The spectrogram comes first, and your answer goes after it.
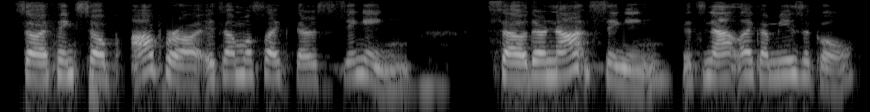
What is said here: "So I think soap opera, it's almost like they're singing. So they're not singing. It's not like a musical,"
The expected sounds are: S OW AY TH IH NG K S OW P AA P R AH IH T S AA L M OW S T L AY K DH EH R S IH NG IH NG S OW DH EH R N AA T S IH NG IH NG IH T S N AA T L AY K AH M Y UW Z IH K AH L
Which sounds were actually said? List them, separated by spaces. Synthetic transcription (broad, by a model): S OW AY TH IH NG K S OW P AA P R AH IH T S AA L M OW S T L AY K DH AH R S IH NG IH NG S OW DH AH R N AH T S IH NG IH NG IH T S N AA T L AY K AH M Y UW Z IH K L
